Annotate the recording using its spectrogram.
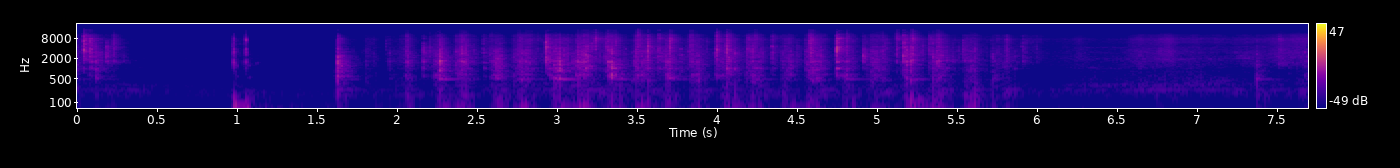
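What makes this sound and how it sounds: A solid light pink-lilac bar of soap is rubbed by hand across a stainless steel box grater. After a single sharp knock, a dense run of rapid, crackly scraping strokes follows for several seconds, with bright gritty edges over a low thump, then fades to near silence.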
